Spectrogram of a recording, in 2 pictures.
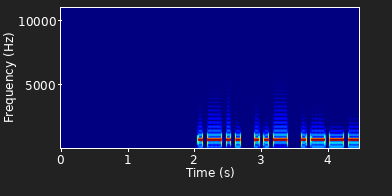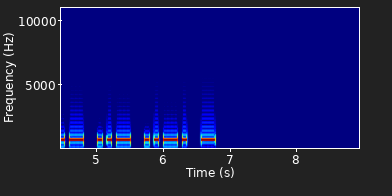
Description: Morse code, heard as a keyed tone, about 17 wpm, 700 Hz. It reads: LU1UFT
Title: DXCC-100 Call Signs - 6 Characters - Repeated 2x - 17wpm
